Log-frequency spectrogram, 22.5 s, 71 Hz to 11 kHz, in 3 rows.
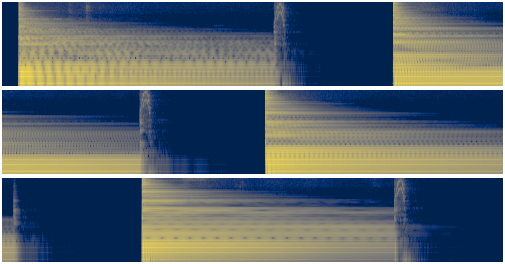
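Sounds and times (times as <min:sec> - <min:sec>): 
guitar in D modal tuning: 0:00.2 - 0:04.2, 0:05.9 - 0:09.7, 0:11.5 - 0:15.2, 0:17.3 - 0:21.0.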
